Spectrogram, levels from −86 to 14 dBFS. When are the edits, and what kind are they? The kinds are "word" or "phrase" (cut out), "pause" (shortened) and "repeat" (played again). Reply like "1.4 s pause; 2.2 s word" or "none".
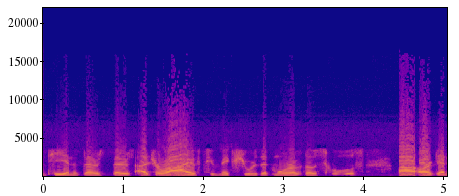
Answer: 1.1 s word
